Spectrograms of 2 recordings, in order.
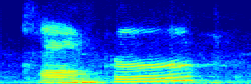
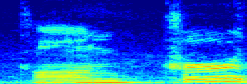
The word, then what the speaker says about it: conquer: First syllable stress. The letter O says ah, which it typically does in stress syllables. Conquer. The QU here says just a K sound, unusual pronunciation there. And then we have just an sound.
